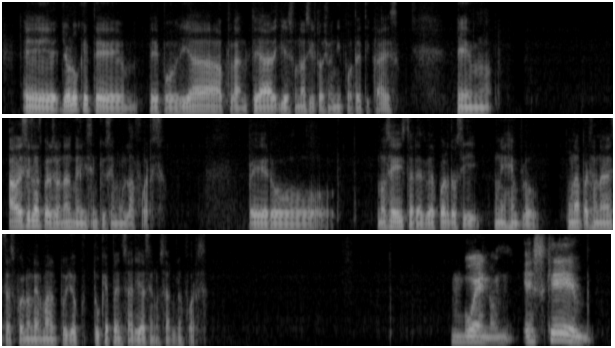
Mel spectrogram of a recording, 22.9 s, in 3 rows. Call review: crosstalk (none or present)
none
